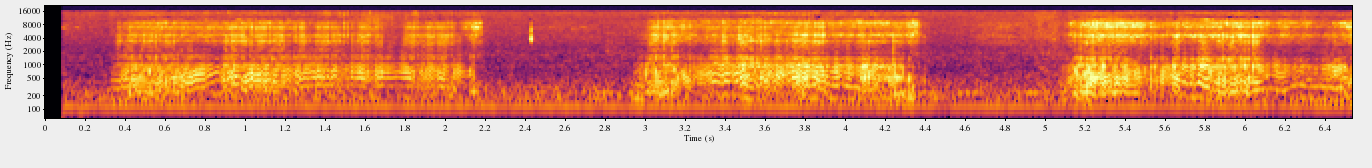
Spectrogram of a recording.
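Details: A sleeping baby snoring loudly: rough, noisy breaths in three regular bursts, about 26 a minute, over a steady low hum.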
